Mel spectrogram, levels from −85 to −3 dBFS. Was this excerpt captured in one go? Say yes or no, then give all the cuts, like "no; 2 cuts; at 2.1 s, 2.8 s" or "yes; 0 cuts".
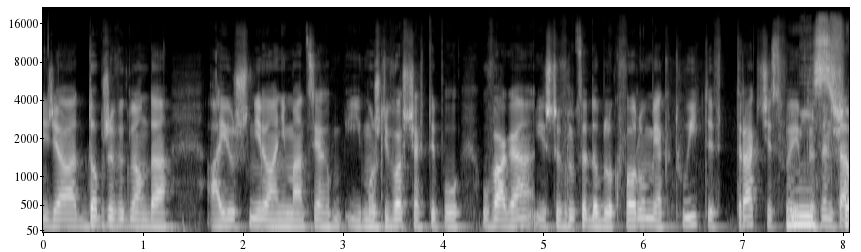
no; 3 cuts; at 2.2 s, 4.9 s, 6.3 s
